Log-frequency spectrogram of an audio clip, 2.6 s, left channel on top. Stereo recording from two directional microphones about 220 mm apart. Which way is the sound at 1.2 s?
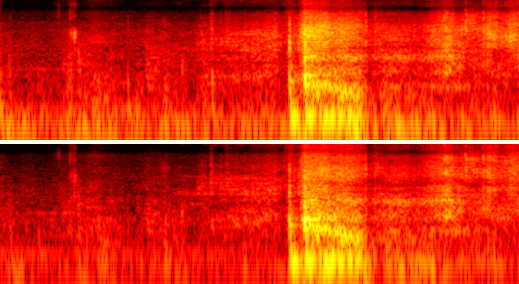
20° right (ahead or behind).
